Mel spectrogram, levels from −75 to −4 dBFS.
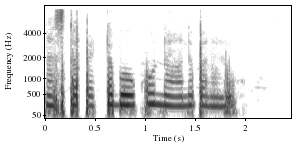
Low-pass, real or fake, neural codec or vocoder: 7.2 kHz; real; none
